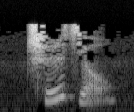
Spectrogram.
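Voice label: "持久", Mandarin Chinese; chinese flashcards; hsk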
